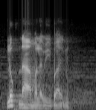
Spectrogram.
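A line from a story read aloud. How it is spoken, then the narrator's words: Cold. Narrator (Vietnamese): Tưởng Thiên Lỗi lạnh lùng nói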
